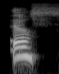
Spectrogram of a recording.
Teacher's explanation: أقصى اللسان في الصاد هو اللي بمرتفع، لكن أقصى إس اللسان في السين نازل.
